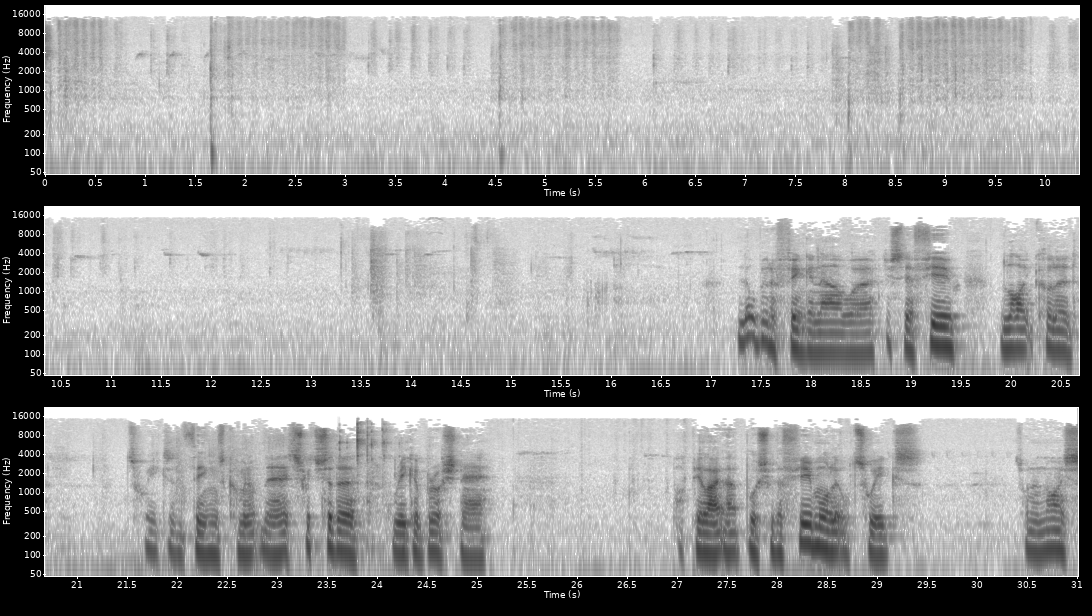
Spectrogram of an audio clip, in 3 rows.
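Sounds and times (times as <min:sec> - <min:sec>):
brush bristles on paper: 0:00.0 - 0:11.2
low room hum: 0:00.0 - 0:31.0.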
